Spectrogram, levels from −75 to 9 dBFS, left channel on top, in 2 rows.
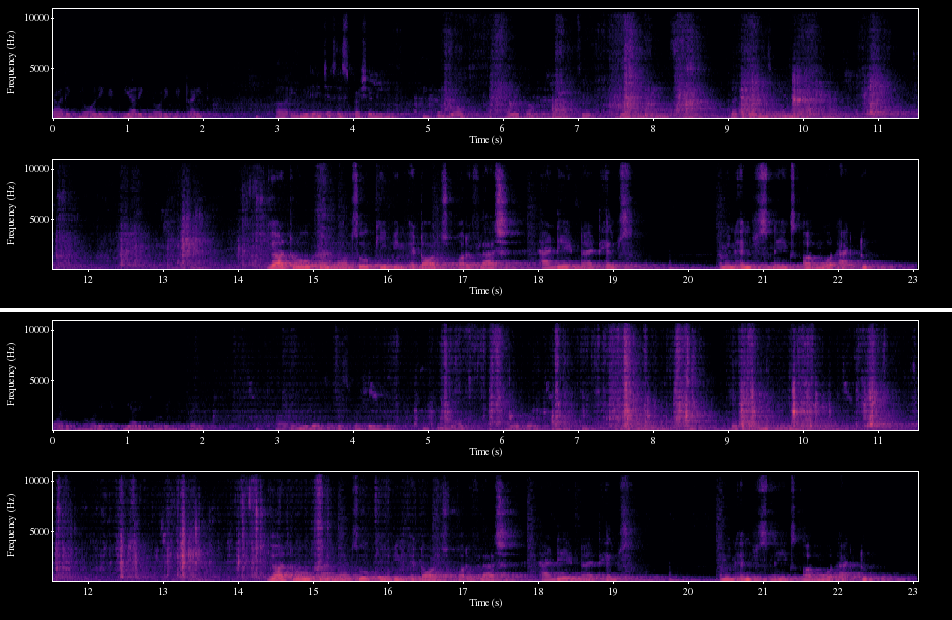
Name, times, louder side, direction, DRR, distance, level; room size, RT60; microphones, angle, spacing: voice 1, 0.0-4.6 4.9-5.6 6.0-8.7 9.0-10.7, left 2 dB, 75° left, 0.9 m, -44 dB
sound 1, 1.7-17.4, right 4 dB, 75° right, 2.2 m, -43 dB
sound 2, 5.2-16.8, equal, ahead, 1.5 m, -52 dB
voice 2, 14.4-17.6 18.0-19.3 20.4-22.4, left 1 dB, 25° left, 1.0 m, -33 dB
sound 3, 14.9-20.6, equal, 20° right, 1.6 m, -44 dB
27.5 x 14.5 x 2.5 m
head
